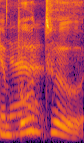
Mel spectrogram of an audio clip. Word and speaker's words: Ubuntu: In an earlier conversation, we talked about, and you're going to have to help me with the pronunciation with this one, Ubuntu. – Very good. – Ubuntu.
